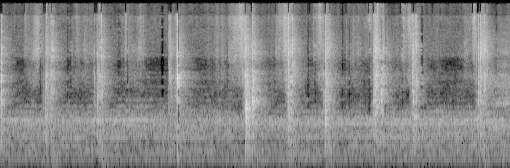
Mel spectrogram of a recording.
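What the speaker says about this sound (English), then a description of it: "Yeah, I like shuffling live." An oracle card deck, the Shamanic Medicine Oracle, is shuffled by hand in a regular run of soft riffling snaps, close and fairly quiet, about one every half second.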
